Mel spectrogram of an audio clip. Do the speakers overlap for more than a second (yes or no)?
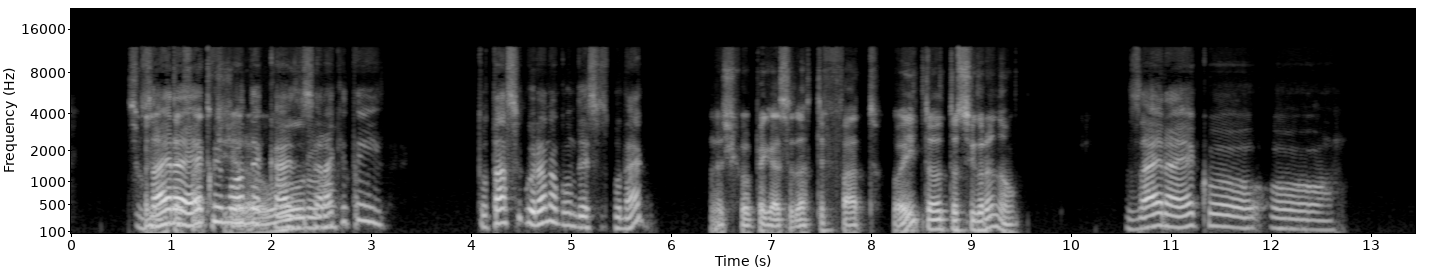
yes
